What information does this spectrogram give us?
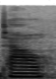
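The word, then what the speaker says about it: Thao: I still watch them, and I see Shine Bright Design Tao, T-H-A-O. I think that's how you say her name.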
